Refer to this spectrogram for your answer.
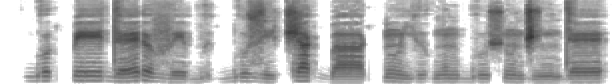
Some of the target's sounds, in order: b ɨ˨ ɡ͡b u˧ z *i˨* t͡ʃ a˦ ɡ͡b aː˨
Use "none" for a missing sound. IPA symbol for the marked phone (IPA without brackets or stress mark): i˨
